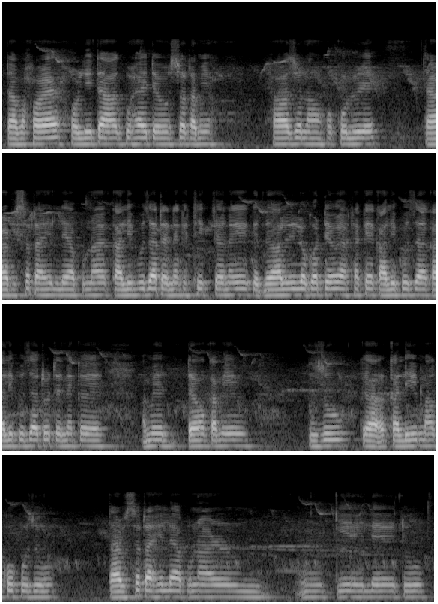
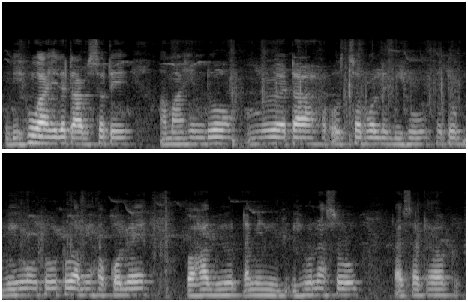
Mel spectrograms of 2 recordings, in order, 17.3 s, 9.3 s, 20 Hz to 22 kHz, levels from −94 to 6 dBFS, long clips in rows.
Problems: constant background noise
